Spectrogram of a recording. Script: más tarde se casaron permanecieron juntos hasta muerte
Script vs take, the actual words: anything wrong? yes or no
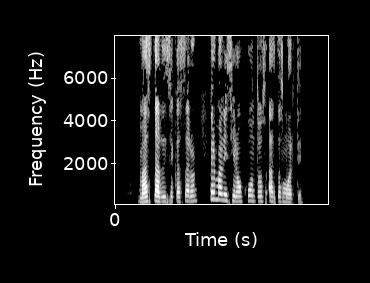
no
